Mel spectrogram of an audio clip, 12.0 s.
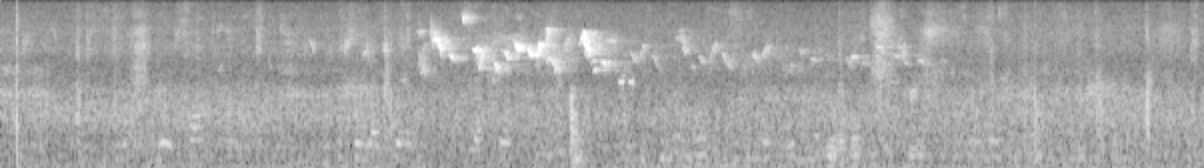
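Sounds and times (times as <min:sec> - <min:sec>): songbird singing: 0:00.0 - 0:12.0
bird chirps: 0:02.1 - 0:09.6.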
